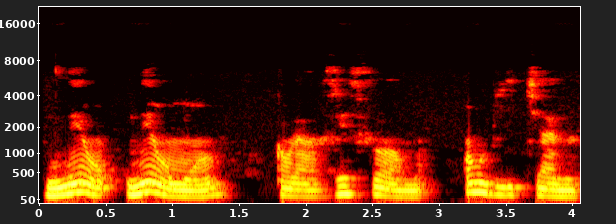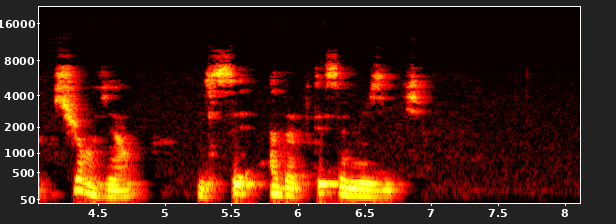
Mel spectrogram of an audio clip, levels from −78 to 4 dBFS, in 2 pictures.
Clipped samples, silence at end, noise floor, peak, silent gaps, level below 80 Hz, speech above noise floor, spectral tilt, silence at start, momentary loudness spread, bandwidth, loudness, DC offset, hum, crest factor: under 0.1%; 1.2 s; -58 dBFS; -2 dBFS; none; -46 dBFS; 45 dB; -5 dB/octave; 0.05 s; 9 LU; 9.6 kHz; -14 LUFS; under 0.1%; none; 14 dB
